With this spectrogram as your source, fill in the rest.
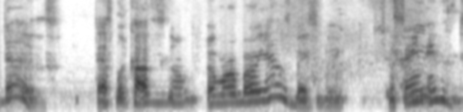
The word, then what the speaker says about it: Aurora Borealis: Aurora Borealis.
